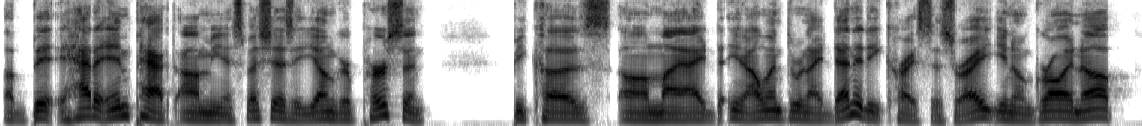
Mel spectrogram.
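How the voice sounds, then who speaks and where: A middle-aged man from New York tells stories as a podcast guest in an unhurried, reflective way. He drops in Spanish phrases and leans on "you know." His voice is smooth and resonant, and it sounds close and dry. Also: mid-range voice, dry recording. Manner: reflective storyteller who slips into Spanish, many "you know" fillers. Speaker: guest, author and consultant. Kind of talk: casual interview talk.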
